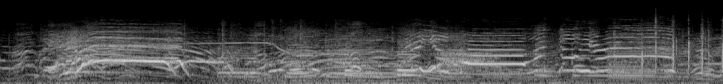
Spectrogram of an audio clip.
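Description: Children shout and cheer loudly outdoors.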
